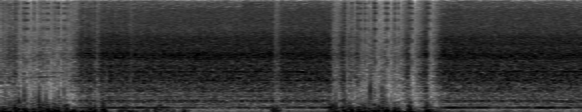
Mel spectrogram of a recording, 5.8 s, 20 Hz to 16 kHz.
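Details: 1980s Sanyo Turbine rotator box fan, cleaned and oiled, switch repaired, on high speed: steady low motor hum with an even tone, some handling clatter; runs smoothly.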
